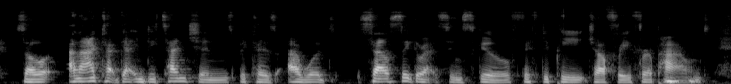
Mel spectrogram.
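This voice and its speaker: With a Manchester accent, a man speaks at medium pitch in a dark, mellow tone, going at a fairly slow pace with hardly any pauses and ordinary pitch variation. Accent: northern English (Manchester). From Manchester area, England. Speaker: comedian. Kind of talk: casual chat. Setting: video call. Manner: animated.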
